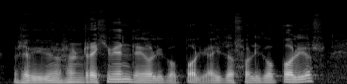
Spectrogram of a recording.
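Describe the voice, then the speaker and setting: A very deep, low-pitched man's voice, dark and mellow in tone, with fairly even intonation on a very clean recording with a silent background. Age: 80s+. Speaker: editor and translator. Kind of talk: interview. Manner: hesitant with fillers.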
